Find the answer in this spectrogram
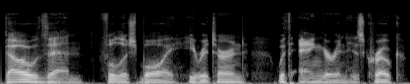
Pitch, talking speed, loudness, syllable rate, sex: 95 Hz, 160 wpm, -19 LUFS, 4.1 syllables/s, male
